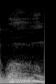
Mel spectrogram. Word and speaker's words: womb: The womb. Tomb rhymes with womb.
